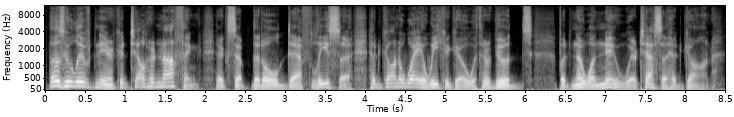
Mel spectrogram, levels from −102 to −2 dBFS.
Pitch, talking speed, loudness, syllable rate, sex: 120 Hz, 210 wpm, -18 LUFS, 5.4 syllables/s, male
